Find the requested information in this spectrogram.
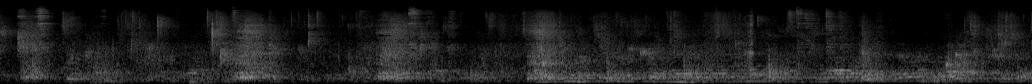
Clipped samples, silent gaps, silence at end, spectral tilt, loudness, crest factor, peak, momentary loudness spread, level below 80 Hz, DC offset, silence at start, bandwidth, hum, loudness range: under 0.1%; none; 0 s; -2 dB/octave; -40 LUFS; 28 dB; -14 dBFS; 10 LU; -76 dBFS; under 0.1%; 0 s; 16.5 kHz; none; 2 LU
